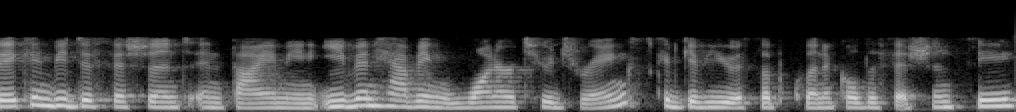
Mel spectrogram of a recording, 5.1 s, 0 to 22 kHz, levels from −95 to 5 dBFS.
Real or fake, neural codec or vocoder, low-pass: real; none; 5.4 kHz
